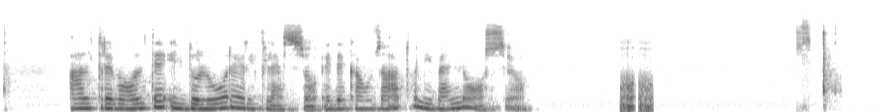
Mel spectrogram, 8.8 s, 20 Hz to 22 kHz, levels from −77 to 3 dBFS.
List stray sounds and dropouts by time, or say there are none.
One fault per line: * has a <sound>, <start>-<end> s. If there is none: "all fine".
* has a laugh, 6.2-6.5 s
* has a laugh, 8.0-8.1 s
